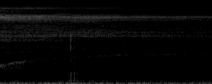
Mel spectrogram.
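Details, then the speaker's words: Crude centrifugal reciprocating air compressor with 2-inch PVC cylinder and machined PVC piston with O-rings, hand-pumped via control arm: short quiet high hiss fading over about two seconds as the small stored air bleeds from the tank. "you can probably hear the the hissing noise so that's the air that's been compressed in there"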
